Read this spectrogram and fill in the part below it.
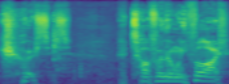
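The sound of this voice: A man does a cartoonish character voice, fairly high-pitched and fairly bright, with vocal fry, a slow pace and ordinary pitch variation.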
